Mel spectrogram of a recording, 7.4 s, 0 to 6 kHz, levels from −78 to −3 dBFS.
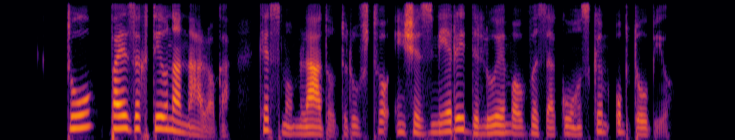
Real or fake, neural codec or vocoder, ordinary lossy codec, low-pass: fake; codec, 16 kHz, 0.7 kbps, FocalCodec; none; 5.4 kHz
